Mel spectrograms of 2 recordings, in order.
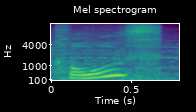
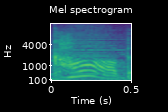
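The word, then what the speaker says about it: Cobh: there's a place called Cove Cove so C BH I always pronounce at Port cob it's pronounced Co so K that's C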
